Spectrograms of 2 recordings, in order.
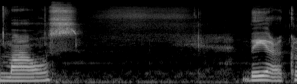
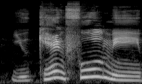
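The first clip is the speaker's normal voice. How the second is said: ordinary delivery, nothing marked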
